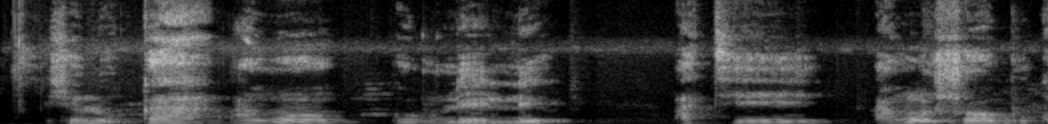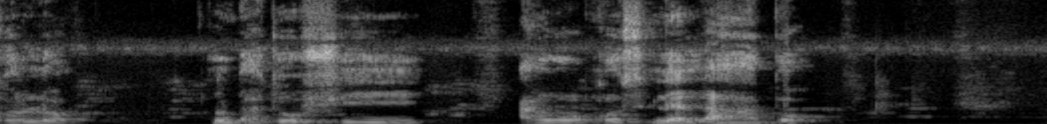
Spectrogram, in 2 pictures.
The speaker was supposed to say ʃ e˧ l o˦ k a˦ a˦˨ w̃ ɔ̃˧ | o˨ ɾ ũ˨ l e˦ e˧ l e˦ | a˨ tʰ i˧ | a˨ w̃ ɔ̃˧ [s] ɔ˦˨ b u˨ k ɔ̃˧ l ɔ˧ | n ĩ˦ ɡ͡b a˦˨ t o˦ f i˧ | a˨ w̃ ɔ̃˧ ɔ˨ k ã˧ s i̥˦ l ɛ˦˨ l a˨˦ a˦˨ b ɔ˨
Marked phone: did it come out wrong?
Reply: yes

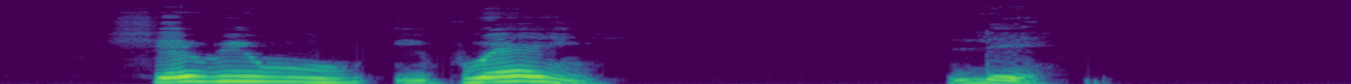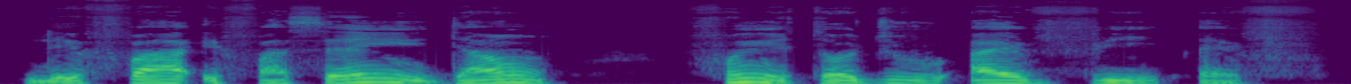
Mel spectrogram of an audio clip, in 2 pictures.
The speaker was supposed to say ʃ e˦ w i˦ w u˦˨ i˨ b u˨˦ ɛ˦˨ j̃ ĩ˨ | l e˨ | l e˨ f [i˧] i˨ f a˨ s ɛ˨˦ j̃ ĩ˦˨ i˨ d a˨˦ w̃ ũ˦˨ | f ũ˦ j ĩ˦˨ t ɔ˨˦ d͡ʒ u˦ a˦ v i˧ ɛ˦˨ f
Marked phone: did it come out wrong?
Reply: yes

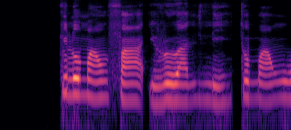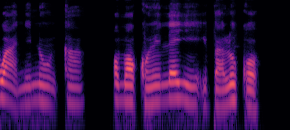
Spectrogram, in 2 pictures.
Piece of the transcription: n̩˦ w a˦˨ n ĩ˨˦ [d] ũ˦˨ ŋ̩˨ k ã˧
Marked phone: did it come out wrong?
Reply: yes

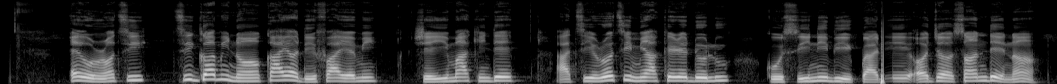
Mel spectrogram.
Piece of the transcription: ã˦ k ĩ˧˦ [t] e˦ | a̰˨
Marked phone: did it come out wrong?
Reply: yes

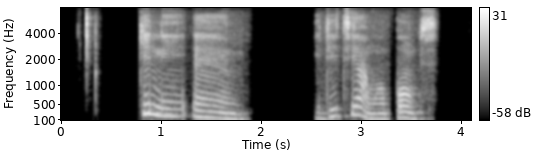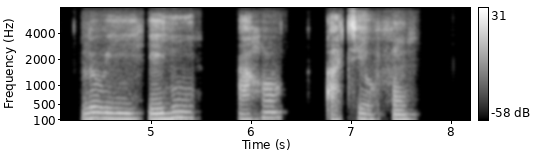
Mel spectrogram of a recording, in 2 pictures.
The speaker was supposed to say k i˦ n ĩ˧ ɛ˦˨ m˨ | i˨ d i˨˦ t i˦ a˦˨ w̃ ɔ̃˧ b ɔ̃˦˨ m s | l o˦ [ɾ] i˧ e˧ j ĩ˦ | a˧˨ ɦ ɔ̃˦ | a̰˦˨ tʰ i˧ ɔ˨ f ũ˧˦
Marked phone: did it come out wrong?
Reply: no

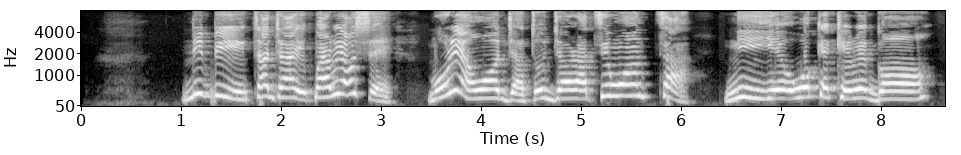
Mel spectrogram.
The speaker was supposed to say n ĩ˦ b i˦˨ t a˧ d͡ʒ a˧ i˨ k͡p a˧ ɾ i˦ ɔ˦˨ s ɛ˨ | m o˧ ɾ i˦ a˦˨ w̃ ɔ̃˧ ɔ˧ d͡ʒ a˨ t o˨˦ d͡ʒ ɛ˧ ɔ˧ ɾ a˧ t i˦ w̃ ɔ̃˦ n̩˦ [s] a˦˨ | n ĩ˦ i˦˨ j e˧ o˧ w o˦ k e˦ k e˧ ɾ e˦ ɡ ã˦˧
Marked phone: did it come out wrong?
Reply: yes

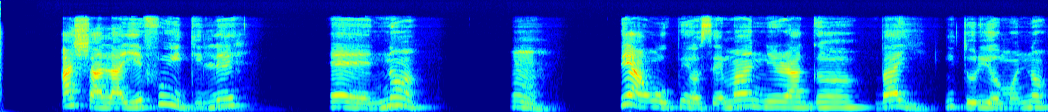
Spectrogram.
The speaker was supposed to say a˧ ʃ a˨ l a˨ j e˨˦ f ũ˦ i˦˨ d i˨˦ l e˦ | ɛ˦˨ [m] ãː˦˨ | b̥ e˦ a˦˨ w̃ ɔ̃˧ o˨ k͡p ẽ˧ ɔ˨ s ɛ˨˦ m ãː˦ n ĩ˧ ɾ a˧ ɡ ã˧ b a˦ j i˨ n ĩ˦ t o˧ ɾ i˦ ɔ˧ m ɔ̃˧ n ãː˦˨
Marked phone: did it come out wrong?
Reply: yes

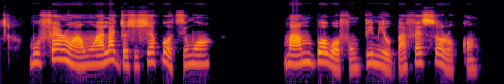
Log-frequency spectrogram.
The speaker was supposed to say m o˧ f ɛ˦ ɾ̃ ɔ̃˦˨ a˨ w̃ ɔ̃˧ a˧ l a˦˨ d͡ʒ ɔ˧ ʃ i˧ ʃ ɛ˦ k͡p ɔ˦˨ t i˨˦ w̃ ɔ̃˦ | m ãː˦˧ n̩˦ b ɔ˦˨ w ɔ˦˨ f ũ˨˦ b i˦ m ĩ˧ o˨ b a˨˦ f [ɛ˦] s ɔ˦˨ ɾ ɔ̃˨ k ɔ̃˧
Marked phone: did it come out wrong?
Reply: no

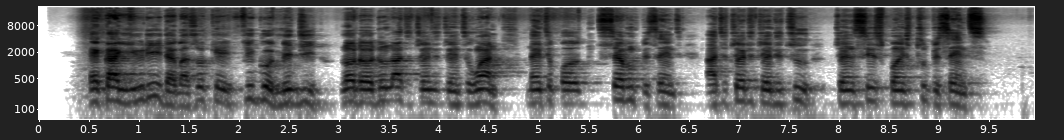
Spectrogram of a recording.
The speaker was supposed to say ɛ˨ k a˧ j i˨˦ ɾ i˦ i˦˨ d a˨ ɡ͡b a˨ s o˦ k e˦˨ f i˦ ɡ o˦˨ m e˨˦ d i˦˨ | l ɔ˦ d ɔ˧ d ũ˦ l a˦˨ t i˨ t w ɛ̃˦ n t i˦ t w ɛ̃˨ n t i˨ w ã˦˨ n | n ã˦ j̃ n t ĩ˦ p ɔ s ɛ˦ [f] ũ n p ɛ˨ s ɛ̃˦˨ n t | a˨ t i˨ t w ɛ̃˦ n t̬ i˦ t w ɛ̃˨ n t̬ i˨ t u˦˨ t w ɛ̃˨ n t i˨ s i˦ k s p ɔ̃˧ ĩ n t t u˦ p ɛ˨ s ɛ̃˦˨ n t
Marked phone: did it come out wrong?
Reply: yes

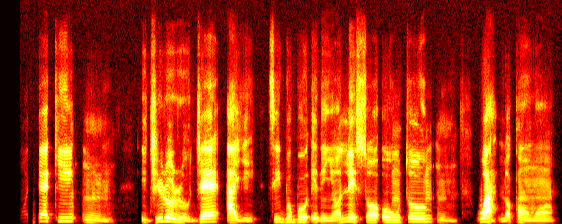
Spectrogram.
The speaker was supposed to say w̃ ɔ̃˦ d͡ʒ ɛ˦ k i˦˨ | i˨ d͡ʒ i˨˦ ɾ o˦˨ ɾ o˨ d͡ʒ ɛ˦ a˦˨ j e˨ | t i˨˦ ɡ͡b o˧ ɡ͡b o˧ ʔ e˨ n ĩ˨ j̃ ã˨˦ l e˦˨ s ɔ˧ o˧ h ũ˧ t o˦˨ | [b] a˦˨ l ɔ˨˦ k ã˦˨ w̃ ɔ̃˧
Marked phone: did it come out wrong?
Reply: yes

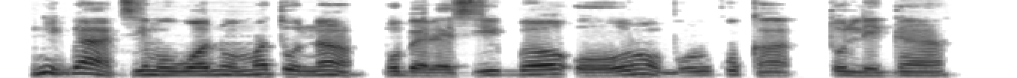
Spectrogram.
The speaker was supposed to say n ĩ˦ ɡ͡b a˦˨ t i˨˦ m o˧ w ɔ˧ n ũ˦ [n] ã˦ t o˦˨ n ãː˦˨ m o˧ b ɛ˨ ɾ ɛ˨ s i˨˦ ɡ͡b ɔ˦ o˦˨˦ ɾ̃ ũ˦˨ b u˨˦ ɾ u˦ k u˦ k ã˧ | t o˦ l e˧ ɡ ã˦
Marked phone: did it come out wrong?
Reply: yes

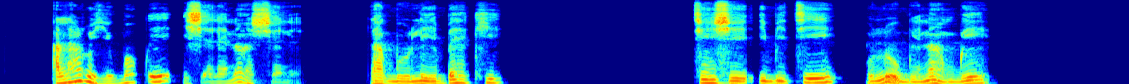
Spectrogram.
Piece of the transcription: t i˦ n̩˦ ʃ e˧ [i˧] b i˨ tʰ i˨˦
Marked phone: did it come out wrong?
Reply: no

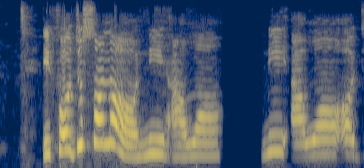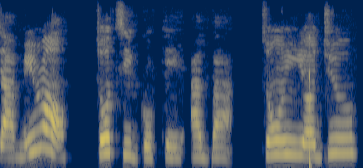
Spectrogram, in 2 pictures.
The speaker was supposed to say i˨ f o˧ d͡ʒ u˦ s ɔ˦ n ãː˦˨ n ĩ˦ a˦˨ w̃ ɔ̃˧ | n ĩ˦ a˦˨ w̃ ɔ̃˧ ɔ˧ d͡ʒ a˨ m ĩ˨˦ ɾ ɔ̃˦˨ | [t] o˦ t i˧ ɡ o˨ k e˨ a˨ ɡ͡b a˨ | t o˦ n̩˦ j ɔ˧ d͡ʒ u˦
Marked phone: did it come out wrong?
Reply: no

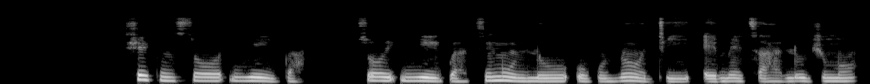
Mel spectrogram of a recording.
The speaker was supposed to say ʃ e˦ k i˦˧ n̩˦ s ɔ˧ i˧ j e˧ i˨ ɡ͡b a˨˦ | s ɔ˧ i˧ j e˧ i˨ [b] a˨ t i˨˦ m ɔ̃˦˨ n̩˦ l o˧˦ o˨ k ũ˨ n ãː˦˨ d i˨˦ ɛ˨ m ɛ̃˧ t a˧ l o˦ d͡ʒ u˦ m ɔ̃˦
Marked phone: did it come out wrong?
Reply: yes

